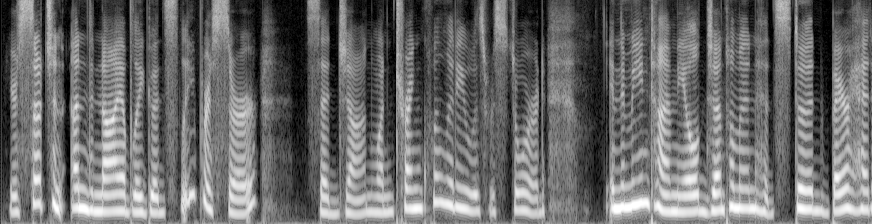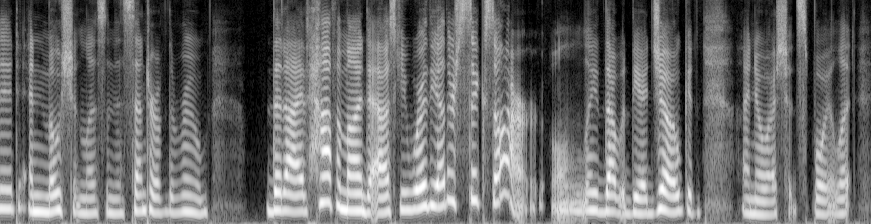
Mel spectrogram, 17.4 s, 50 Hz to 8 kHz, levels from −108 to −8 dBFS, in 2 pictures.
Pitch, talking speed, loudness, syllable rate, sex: 235 Hz, 195 wpm, -17 LUFS, 3.9 syllables/s, female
